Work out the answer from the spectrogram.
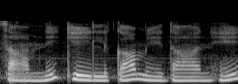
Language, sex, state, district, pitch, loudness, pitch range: Hindi, female, Goa, North and South Goa, 190 Hz, -17 LUFS, 180-225 Hz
